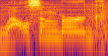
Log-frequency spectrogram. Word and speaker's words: Walsenburg: Meredith in Walsenburg, Colorado. Am I saying that right, Meredith? – Yes, that's close enough. – Okay.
